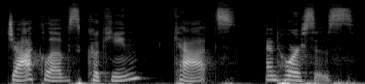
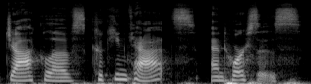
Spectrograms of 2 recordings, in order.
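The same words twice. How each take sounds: First: Three separate items, a break between each; list with pauses. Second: "cooking cats" run together, slowly; no pauses, slow. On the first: Teacher reading a comma list with clear pauses. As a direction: pause after cooking and after cats. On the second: Teacher showing the list without commas, run together slowly. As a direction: read it straight through with no breaks. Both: Shown as a demonstration. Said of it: "Jack likes these three things".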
